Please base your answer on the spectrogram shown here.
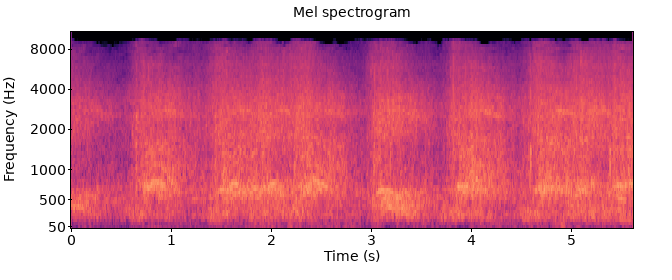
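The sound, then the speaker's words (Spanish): More than 2,000 people gathered in the street chant pro-independence slogans in unison, rhythmic shouted phrases rising and falling in repeated waves of roughly two seconds, loud and sustained with a dense roar of many voices. “Más de 2.000 personas concentradas le han recibido con gritos a favor de la independencia.”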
